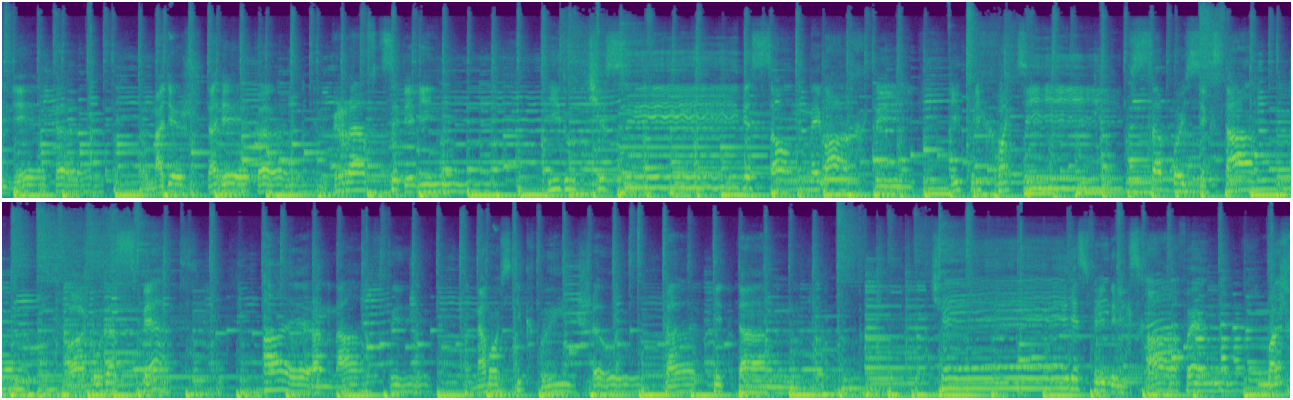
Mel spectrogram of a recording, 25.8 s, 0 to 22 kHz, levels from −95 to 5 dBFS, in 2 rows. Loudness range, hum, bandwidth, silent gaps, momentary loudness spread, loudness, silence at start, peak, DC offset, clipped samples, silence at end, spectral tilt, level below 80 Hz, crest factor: 2 LU; none; over 20 kHz; none; 4 LU; -15 LUFS; 0 s; 0 dBFS; under 0.1%; under 0.1%; 0 s; -5.5 dB/octave; -18 dBFS; 12 dB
